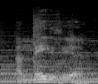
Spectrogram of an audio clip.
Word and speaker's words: Amazia: I'm still trying to get used to pronouncing that the correct way. Amazia, which means the strength of God.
